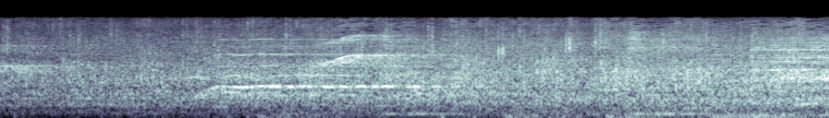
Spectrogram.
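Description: Audience applauding a boxer's ring introduction, with music coming in about a second in and a low beat building underneath.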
